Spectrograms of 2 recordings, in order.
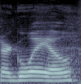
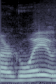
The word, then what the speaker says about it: Arguello: sorry well oh yeah you technically pronounce it argüello but if you told city you said I live on Arguello Street they'd be like what is that where's that and you go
